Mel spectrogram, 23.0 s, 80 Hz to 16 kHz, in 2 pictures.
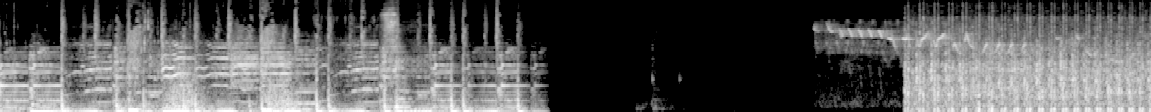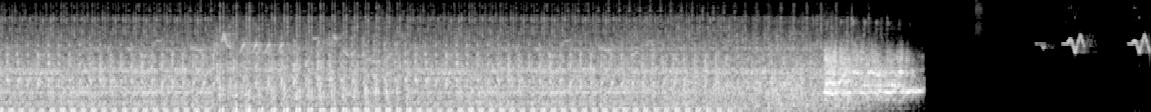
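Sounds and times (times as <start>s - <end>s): engine running with knocking beat: 0.6s - 4.8s, 9.1s - 20.2s
birds chirping: 8.2s - 20.4s, 21.8s - 23.0s.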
